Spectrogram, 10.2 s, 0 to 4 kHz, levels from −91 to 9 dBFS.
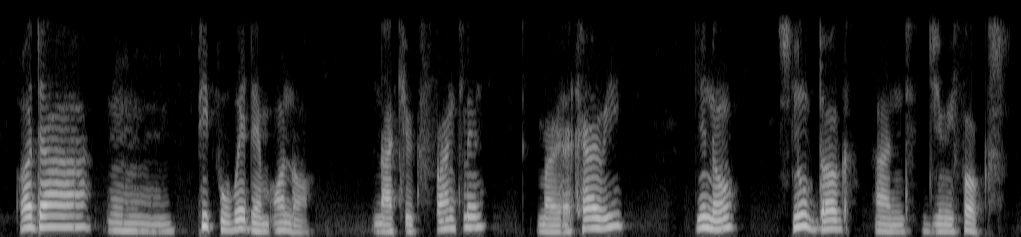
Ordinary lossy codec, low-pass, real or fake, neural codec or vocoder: none; 3.6 kHz; fake; vocoder, 22.05 kHz, 80 mel bands, WaveNeXt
